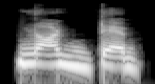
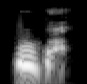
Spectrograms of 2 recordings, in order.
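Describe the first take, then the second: First: The b sound is pronounced. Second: The b sound is silent. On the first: The speaker calls it wrong. "not deb. No b" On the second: The speaker calls it right. "No b"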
